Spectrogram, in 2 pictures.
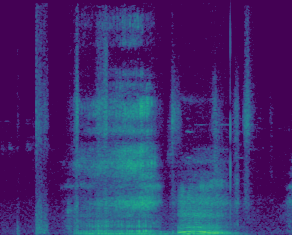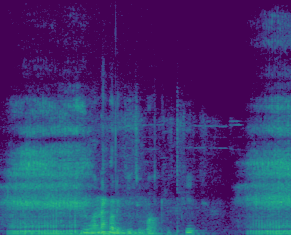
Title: Snoring like a train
